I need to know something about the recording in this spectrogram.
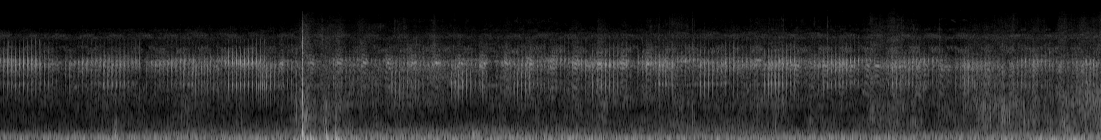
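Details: Several frogs, gathered by people as fish food, keep up an unbroken high rattling trill that pulses rapidly for eleven seconds; a single sharp knock sounds near the third second over faint low rumbling.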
